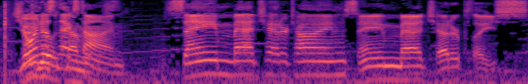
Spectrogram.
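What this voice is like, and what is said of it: Announcer voice. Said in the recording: “You like my announcer voice? ... I do. It's very good.”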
